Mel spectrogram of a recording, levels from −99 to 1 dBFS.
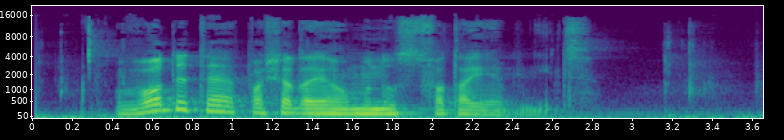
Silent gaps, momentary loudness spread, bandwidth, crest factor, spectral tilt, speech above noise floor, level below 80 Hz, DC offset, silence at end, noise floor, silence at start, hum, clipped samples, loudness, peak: none; 19 LU; 15.5 kHz; 20 dB; -6.5 dB/octave; 22 dB; -48 dBFS; under 0.1%; 0 s; -45 dBFS; 0 s; none; under 0.1%; -23 LUFS; -4 dBFS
